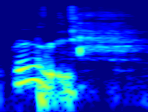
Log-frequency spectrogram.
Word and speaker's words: peri: People say peri who were like around my age, and I'm like, did they mean pre? Are they saying it wrong? Oh, it's peri.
